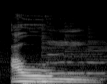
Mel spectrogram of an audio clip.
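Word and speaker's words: ॐ: ओम का शुद्ध उच्चारण क्या है? ओम। आ बोलो, आ ऊ मा। अब तीनों को बोलना ओम ओम, आ ऊ ओम। तीनों उच्चारण होने चाहिए, आ ऊ मा। आ बोलो, आ ऊ मा, तीनों को जोड़ा तो क्या उच्चारण बना? ओम ओम ओम। ये उच्चारण शुद्ध है, ओम।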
